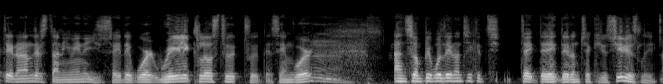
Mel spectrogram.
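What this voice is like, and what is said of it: Colombian accent. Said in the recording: “This is my Colombian accent.”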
